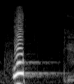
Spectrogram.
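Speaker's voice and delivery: sudden loud, high-pitched whoop; short swooping noise for something sailing past. Retold or imitated. Woman ignoring what was said, sudden high whoop. Mimes question going over her head.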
